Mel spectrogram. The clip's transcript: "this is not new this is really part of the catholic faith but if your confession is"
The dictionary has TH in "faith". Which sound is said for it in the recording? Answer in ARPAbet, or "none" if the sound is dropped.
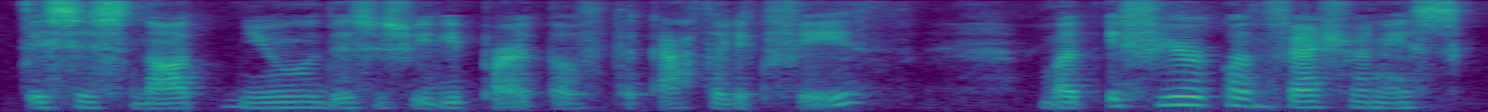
TH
